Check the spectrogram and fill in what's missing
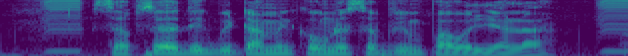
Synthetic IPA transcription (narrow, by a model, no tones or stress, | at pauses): səbsəəd̪ʱik̚biʈamiːnkəwnəsəbʋimpaʋəld͡ʑala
